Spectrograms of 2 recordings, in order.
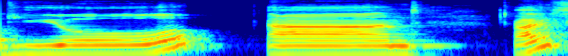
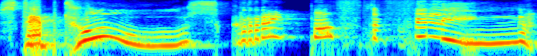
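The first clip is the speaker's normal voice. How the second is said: very high, put-on clown voice; 4 dB louder than usual. Talking yourself through a task step by step, in a clown voice. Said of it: "try and make a clown voice".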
